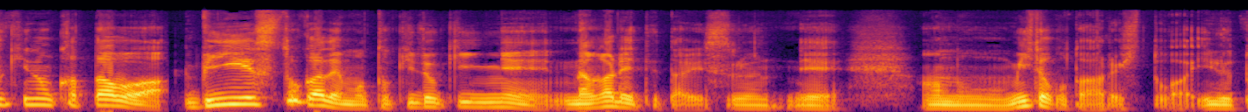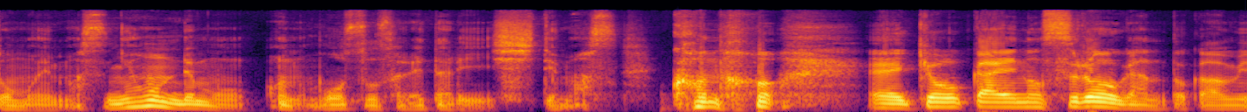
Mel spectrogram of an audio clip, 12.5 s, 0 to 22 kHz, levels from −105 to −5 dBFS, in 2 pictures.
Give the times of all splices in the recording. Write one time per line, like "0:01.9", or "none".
none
